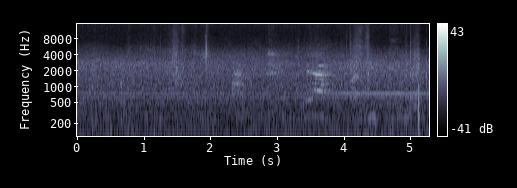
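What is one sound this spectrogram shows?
Two dogs growl and snarl as they play-fight.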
